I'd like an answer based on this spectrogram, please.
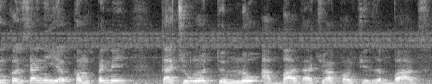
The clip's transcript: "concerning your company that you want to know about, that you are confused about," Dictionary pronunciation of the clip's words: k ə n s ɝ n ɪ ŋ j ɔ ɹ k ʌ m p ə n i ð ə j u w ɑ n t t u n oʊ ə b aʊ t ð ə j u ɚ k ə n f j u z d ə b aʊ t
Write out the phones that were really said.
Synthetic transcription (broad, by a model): k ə n s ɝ n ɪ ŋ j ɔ k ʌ m p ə n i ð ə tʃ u w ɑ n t t u n oʊ ə b aʊ t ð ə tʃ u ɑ k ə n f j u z ə b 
